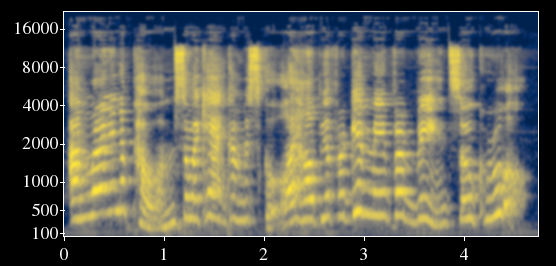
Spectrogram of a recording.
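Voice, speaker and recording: A dreamy little schoolgirl from a children's storybook, acted by a woman. She speaks in playful singsong rhyme, very high and bright, with a swooping melody. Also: very animated, normal speed, full character voice. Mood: playfully poetic. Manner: singsong verse.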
